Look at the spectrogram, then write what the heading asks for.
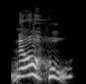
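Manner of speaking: a loud, high, tearful no; sobbing cry. Acted. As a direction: cry it out in protest. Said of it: "I sobbed".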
